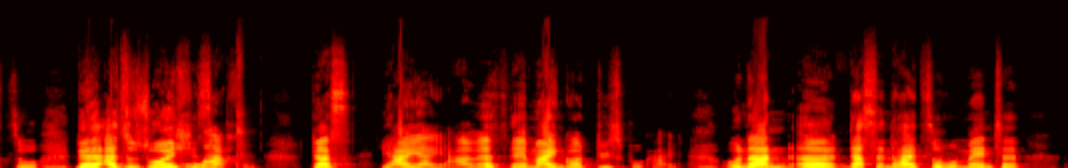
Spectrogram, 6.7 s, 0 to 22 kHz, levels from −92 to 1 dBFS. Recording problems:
none

